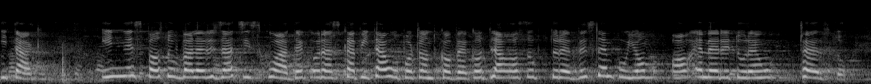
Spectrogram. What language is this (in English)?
Polish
